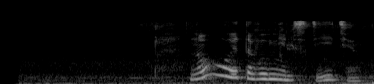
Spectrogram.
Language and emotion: Russian, positive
